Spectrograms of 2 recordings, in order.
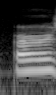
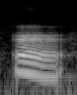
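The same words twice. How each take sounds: First: The er sound is said with stress. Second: The er sound is said without stress. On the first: "강세를 가지고 있는 er 소리" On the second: "강세가 없는 경우에 er 하는 소리"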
